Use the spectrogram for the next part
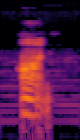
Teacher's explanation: on starts with a soft ah and ends with a clean N, a totally different phonetic structure.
